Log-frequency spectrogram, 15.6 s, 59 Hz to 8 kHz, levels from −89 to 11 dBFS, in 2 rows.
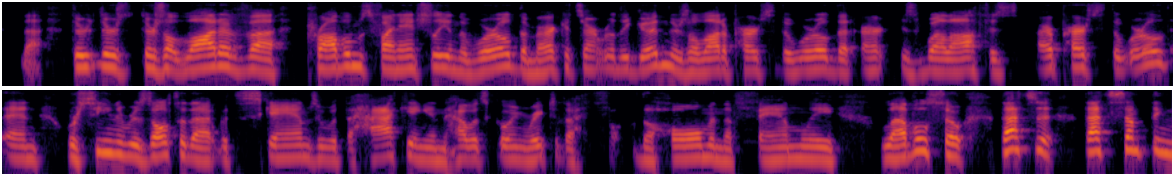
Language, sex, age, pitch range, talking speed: English, male, 40-59, 140-175 Hz, 265 wpm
